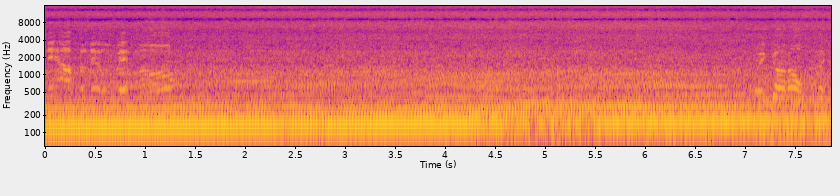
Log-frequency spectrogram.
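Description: An Austin A30 engine drones and climbs in pitch as the little car accelerates along the M23 motorway, a steady loud in-car hum with a voice speaking over it.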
